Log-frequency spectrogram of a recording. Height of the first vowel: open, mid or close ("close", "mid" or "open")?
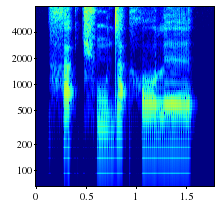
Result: open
